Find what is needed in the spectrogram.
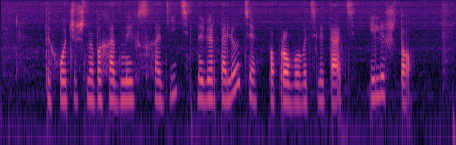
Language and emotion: Russian, neutral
